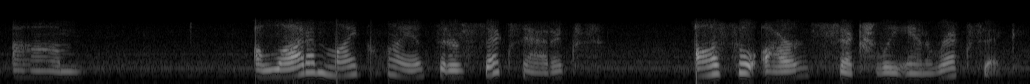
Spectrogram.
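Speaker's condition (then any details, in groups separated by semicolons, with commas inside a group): No condition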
